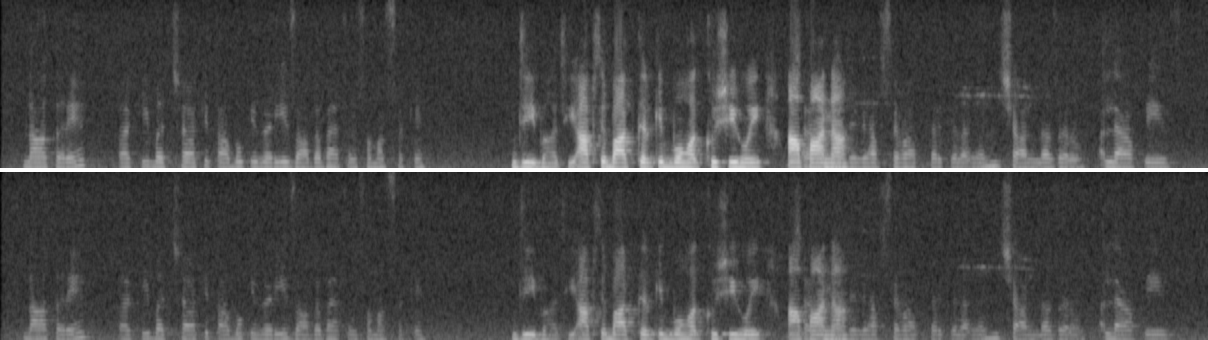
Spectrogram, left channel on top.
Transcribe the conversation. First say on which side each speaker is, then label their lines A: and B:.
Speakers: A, on the left; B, on the left.
A: نہ کریں تاکی بچہ کتابوں کے ذریعے زیادہ بہتر سمجھ سکے
B: جی باجی آپ سے بات کر کے بہت خوشی ہوئی آپ
A: چلو
B: آنا
A: مجھے مجھے بھی آپ سے بات کر کے لگا انشاء اللہ ضرور اللہ حافظ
